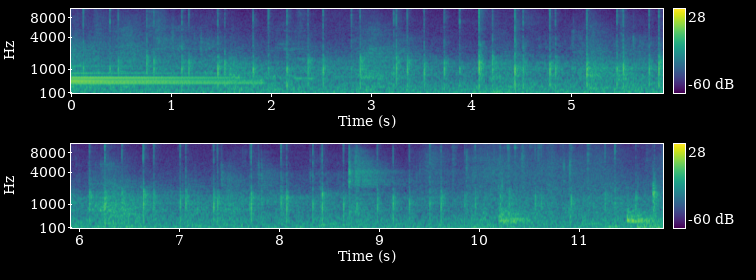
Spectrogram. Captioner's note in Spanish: Aplausos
